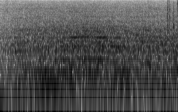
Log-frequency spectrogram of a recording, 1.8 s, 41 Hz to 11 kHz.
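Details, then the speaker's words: 2003 Hyundai Sonata at about 146,000 miles, long-sitting auction car with no coolant: short throttle blip that rises and falls cleanly, with no knock, rattle or misfire; engine sounds healthy, normal rev. "yeah engine sounds good let's crank on this air conditioner real quick"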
